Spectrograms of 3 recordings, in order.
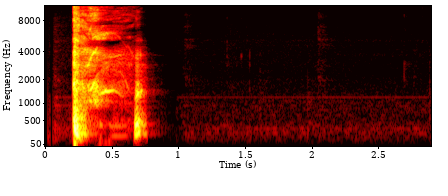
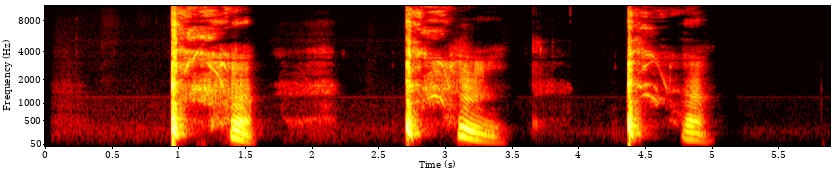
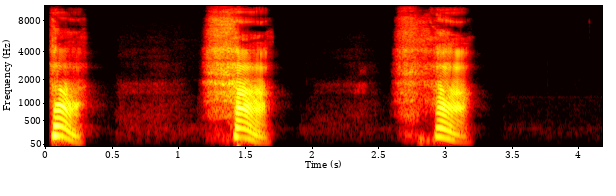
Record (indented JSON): {
  "cough_length": "2.9 s",
  "cough_amplitude": 32768,
  "cough_signal_mean_std_ratio": 0.21,
  "three_cough_length": "5.9 s",
  "three_cough_amplitude": 32768,
  "three_cough_signal_mean_std_ratio": 0.27,
  "exhalation_length": "4.2 s",
  "exhalation_amplitude": 32767,
  "exhalation_signal_mean_std_ratio": 0.31,
  "survey_phase": "beta (2021-08-13 to 2022-03-07)",
  "age": "65+",
  "gender": "Male",
  "wearing_mask": "No",
  "symptom_cough_any": true,
  "symptom_new_continuous_cough": true,
  "symptom_runny_or_blocked_nose": true,
  "symptom_sore_throat": true,
  "symptom_fatigue": true,
  "symptom_headache": true,
  "smoker_status": "Never smoked",
  "respiratory_condition_asthma": false,
  "respiratory_condition_other": false,
  "recruitment_source": "Test and Trace",
  "submission_delay": "0 days",
  "covid_test_result": "Positive",
  "covid_test_method": "LFT"
}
